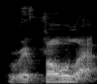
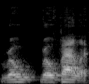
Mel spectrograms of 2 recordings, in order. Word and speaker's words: Rovella: Liverpool joined the race to sign 23-year-old Serra star Nicolo Rivola. I think it's pronounced Rovella, sorry, that way.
